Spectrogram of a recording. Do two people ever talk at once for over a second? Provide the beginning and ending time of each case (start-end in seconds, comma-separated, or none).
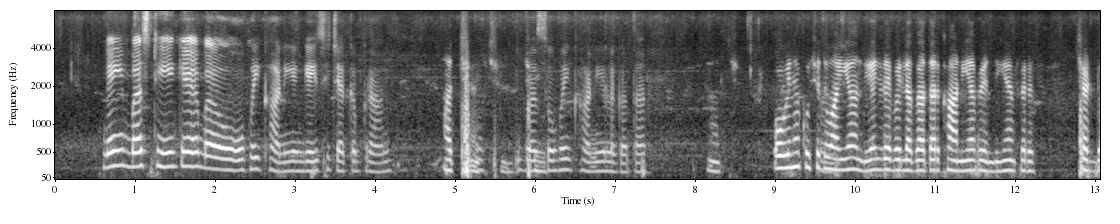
none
